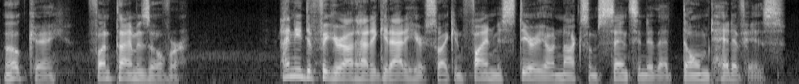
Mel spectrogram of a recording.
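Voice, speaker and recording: An actor playing a young, wisecracking video game superhero with a flippant, sarcastic, unimpressed way of quipping. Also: male voice, mid-range voice, fairly quick, a bit bright, a little hiss or hum, close to an everyday voice. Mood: determined. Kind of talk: video game hero acting. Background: game music.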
